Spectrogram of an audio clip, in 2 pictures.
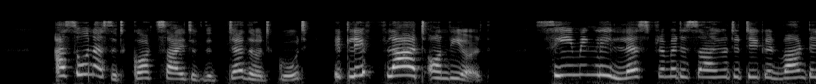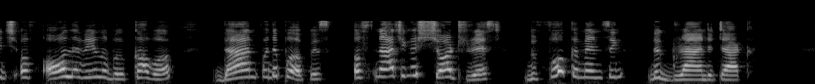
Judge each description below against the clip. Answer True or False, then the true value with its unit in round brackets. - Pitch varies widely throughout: True (5.8 semitones)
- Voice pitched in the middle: False (320 Hz)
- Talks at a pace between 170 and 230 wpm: False (155 wpm)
